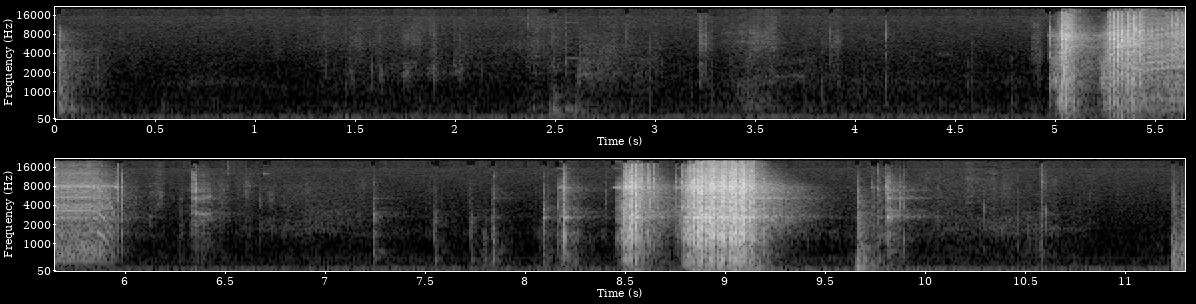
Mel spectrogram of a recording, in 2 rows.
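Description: Impact wrench used while tearing down a 2000 hp rated Powerglide transmission, firing two sharp, loud hammering bursts of about a second each separated by quiet shop sounds and small clicks.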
